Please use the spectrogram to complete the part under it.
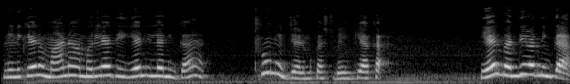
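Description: A woman's voice: extremely high pitch, lively intonation, brisk. A woman playing a furious village wife. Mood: angry. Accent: rural Karnataka Kannada. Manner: loud berating, wailing curses. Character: furious scolding village wife, sharp-tongued. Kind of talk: amateur village family skit.

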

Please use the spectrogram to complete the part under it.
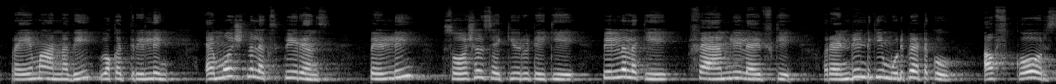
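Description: A woman voicing a glib, dismissive young male student who lectures and talks down. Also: high voice.

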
